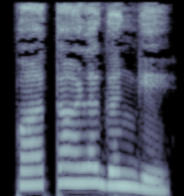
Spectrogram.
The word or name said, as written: ಪಾತಾಳಗಂಗೆ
